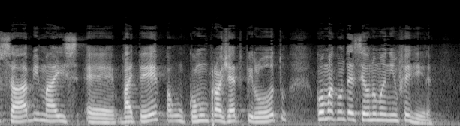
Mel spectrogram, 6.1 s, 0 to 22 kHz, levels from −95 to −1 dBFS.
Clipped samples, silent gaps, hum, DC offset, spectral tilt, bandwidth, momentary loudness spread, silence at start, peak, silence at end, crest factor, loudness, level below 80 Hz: under 0.1%; none; none; under 0.1%; -7 dB/octave; 7.8 kHz; 8 LU; 0 s; -4 dBFS; 0.35 s; 14 dB; -18 LUFS; -44 dBFS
